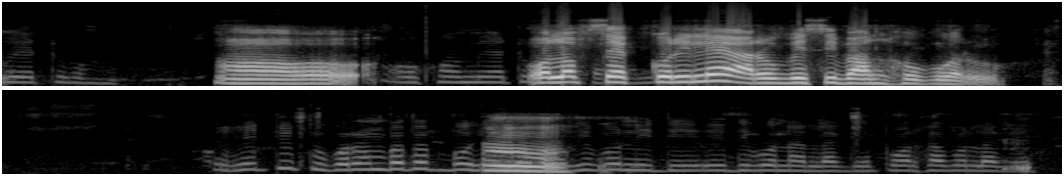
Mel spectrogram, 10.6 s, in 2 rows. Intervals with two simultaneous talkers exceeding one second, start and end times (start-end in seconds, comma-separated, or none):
none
